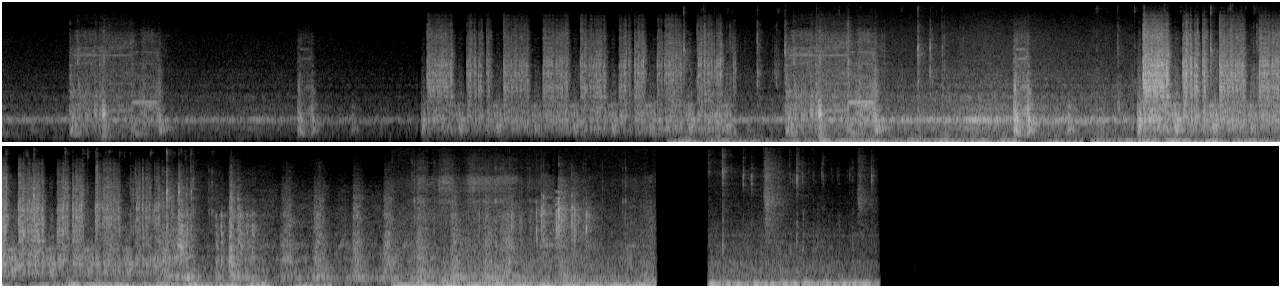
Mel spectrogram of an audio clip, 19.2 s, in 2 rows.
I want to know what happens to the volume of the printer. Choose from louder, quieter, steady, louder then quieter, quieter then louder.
louder then quieter.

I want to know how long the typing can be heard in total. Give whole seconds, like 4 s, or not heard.
11 s.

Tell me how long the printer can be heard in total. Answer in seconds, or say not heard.
14 s.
